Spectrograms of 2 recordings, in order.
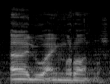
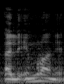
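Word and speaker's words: Alu Imran (آل عمران): Uh, so kita menyemak dua ayat ini iaitu ayat ke-38 dan 39 surah Alu Imran. So bacanya Alu Imran. Ada orang baca Al Imran ya. Itu tidak tidak tepatlah.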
